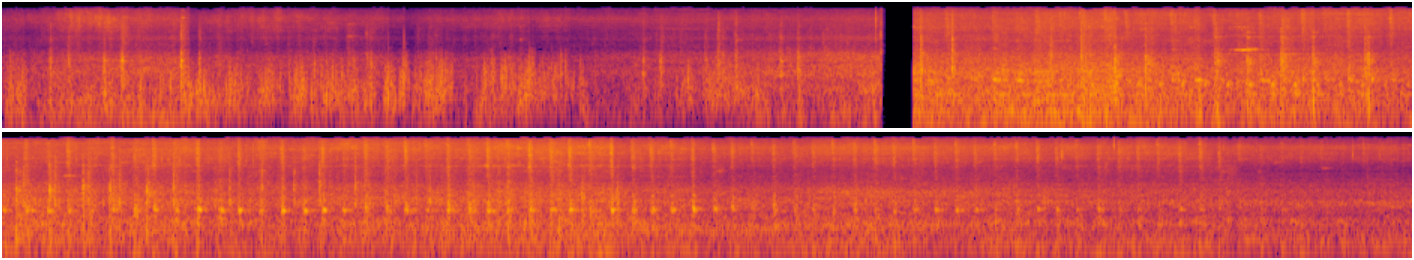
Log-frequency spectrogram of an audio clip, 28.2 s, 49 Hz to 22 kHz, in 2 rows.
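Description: Running noise of a 15-inch-gauge miniature railway train, first heard from an open coach on the move. After a cut, the coaches roll slowly past with a steady clickety-clack of wheels over the rail joints, easing toward the end.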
